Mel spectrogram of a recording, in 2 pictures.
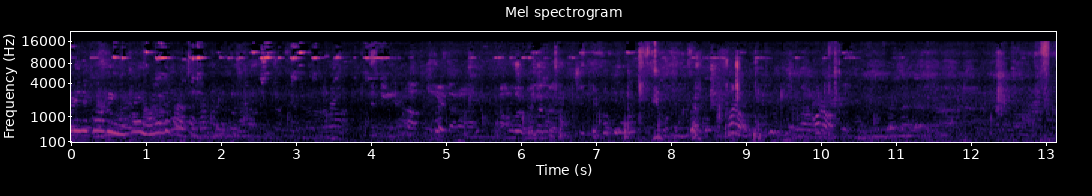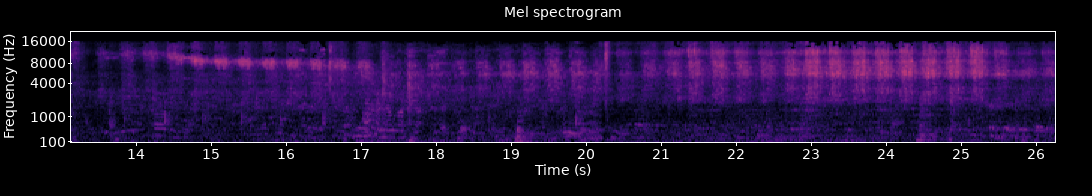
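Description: Voices of a crowd of people chatter nearby outdoors.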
